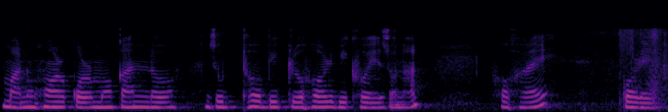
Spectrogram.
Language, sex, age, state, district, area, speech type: Assamese, female, 45-60, Assam, Charaideo, urban, spontaneous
